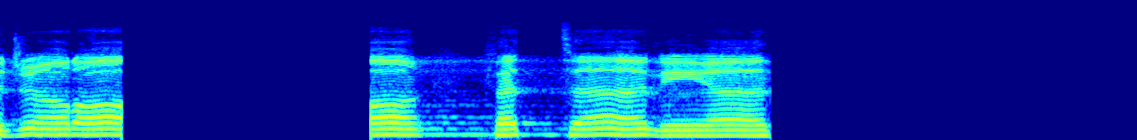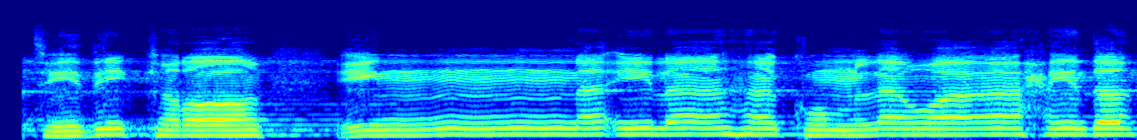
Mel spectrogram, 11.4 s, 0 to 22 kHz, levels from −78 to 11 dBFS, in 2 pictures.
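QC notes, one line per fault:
0.61–1.85 s and 3.85–5.80 s, rebuffering stall: the player twice drained its store of downloaded audio and had to halt until more data arrived, so playback freezes into silence for 1.2 s and then 1.9 s. Each time the sound picks up exactly where it broke off, with nothing skipped or repeated. The content stays complete, but the gaps push everything after them later, adding about 3.2 s in total.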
